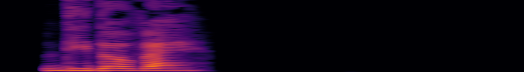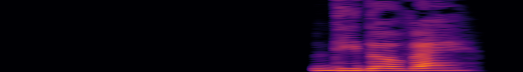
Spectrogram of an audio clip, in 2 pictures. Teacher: dove è would put two vowels together, so Italian glues them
